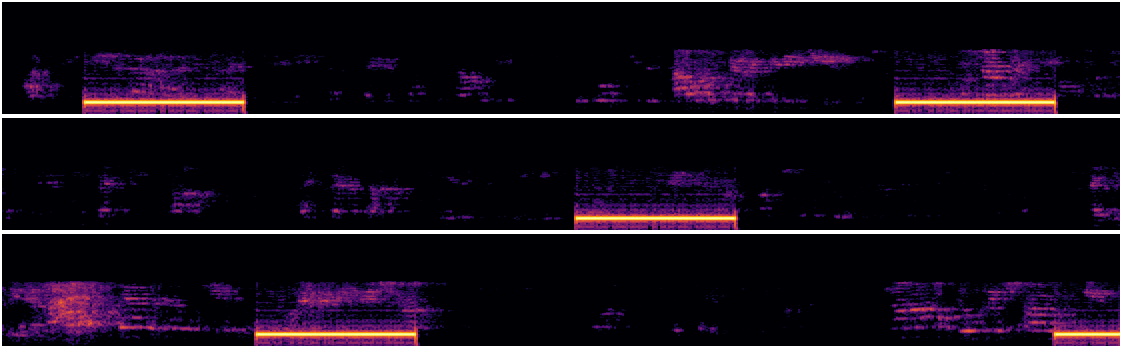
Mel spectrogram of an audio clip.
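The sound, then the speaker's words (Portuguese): A telephone busy tone after a dropped call: long, steady mid-pitched beeps about five seconds apart, four full ones and a fifth cut off at the end, with people talking in the gaps between them. “a ligação caiu”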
